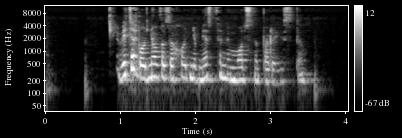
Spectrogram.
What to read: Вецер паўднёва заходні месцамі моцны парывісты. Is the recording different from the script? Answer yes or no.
no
